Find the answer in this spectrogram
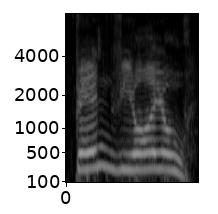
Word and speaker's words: Beinn Bheoil: there is the summer ben v oil i think it's pronounced i've been the oil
